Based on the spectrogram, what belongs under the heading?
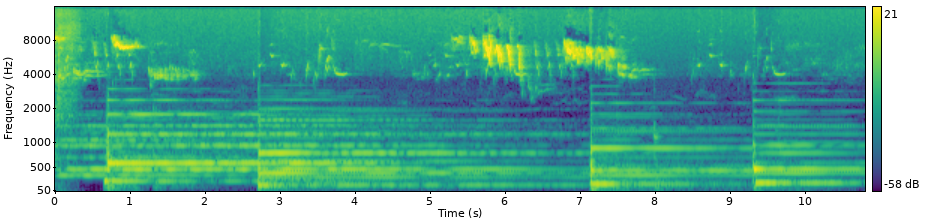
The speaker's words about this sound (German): Wobei bis jetzt sind die Vögel lauter als die Autobahn, aber das wird sich vielleicht gleich ändern.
